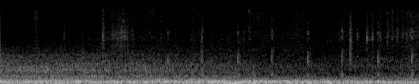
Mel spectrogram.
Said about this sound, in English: So we're just going past an exit on the motorway for a place called Thornton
